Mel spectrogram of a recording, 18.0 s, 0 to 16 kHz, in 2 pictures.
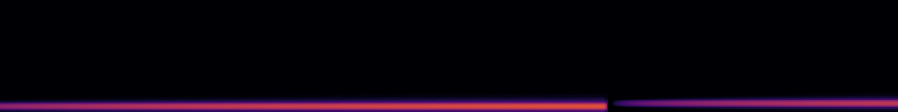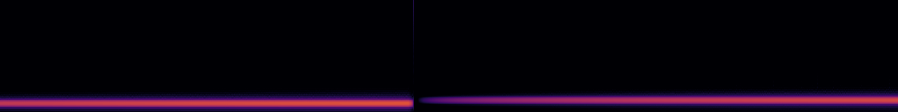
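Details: Tinnitus pitch-matching test using pure sine tones from 200 Hz to 14000 Hz: three steady tones stepping upward in pitch, low to mid.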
